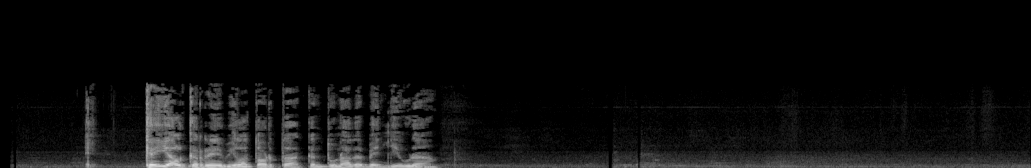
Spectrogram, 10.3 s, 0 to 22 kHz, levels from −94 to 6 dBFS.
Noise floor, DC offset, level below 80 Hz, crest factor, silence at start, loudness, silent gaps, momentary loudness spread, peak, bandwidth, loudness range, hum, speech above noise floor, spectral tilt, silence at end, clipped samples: -63 dBFS; under 0.1%; -72 dBFS; 22 dB; 0.85 s; -21 LUFS; none; 25 LU; -2 dBFS; 11.5 kHz; 12 LU; none; 43 dB; -6 dB/octave; 5.95 s; under 0.1%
